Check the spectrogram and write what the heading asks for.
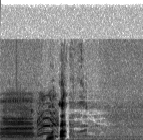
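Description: Speech only: a man drawing out a hesitant "Well, I" in the first second, then a low steady background.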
